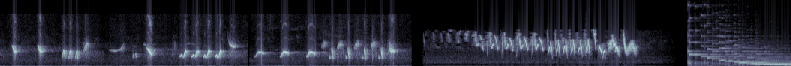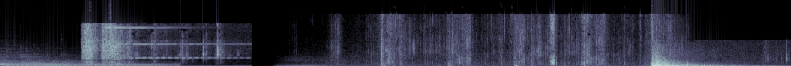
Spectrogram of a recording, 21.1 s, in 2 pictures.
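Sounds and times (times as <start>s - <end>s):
songbird singing: 0.0s - 8.6s
music with falling run of notes: 9.2s - 13.0s.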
